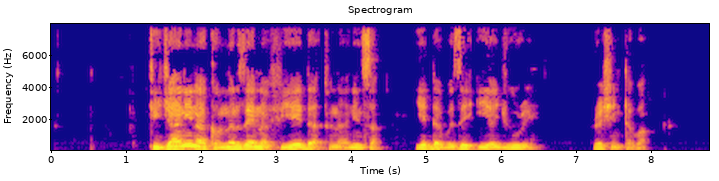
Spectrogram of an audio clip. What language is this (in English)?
Hausa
